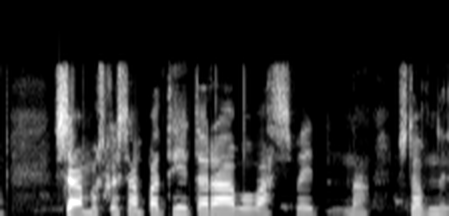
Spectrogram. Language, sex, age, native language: Icelandic, female, 12, Icelandic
